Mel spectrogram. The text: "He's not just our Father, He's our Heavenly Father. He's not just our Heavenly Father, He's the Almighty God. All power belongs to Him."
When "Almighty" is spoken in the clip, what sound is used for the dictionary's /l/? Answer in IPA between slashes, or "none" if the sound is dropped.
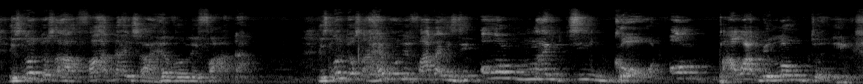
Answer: /l/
